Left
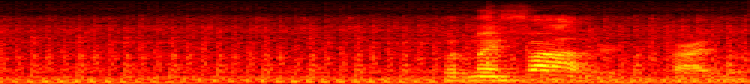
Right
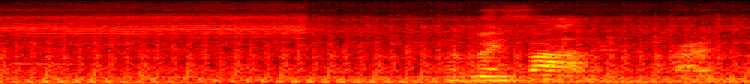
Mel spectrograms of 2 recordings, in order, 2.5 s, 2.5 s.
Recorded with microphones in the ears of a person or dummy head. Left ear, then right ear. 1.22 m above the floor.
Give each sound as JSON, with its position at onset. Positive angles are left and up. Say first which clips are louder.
{"t": 1.5, "sound": "a man speaking", "louder": "left 2 dB", "side_deg": 70, "distance_m": 0.8}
